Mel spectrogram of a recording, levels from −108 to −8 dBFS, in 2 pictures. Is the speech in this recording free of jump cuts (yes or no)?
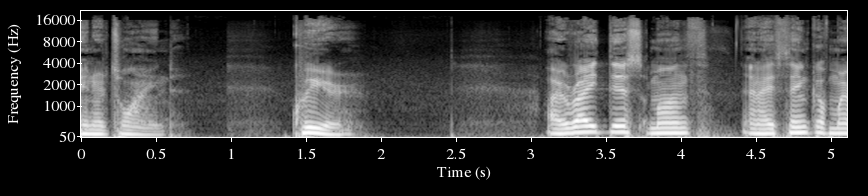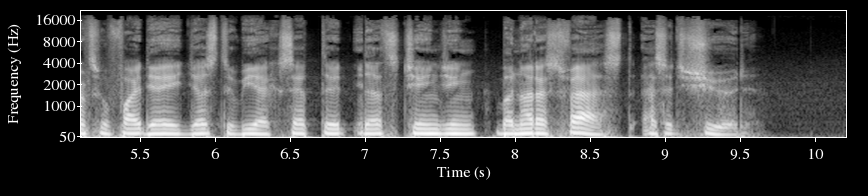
no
